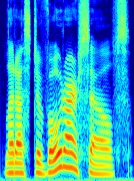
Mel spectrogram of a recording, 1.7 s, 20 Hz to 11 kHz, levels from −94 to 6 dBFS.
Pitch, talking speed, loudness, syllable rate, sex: 190 Hz, 145 wpm, -15 LUFS, 5.2 syllables/s, female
